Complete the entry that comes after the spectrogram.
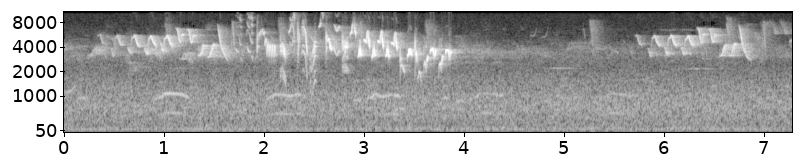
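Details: Broad-tailed hummingbird, a female at her nest, with bursts of rapid high chittering notes around 1 to 4 seconds, then quieter, and a second shorter run of thin twittering near the end against faint background hiss.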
